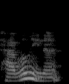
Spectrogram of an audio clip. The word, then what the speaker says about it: javelina: Javelina, pronounced Javelina, comes from a Spanish name for the collared pecanary,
